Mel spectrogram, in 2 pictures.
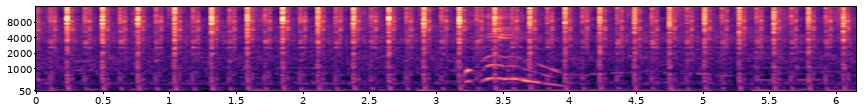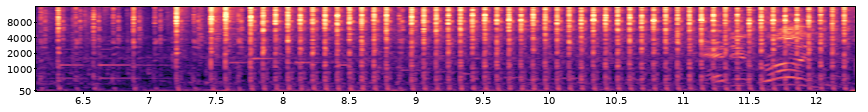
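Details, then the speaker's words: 1963 Wheel Horse 753 garden tractor single-cylinder engine, first start after sitting, with the carburetor, ignition coil, air filter and spark plug replaced: steady, even chuffing that picks up a touch midway, running properly with the points sparking correctly. "runs all right now I know the doesn't work so I'm going to have to get that replaced but the thing is running"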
